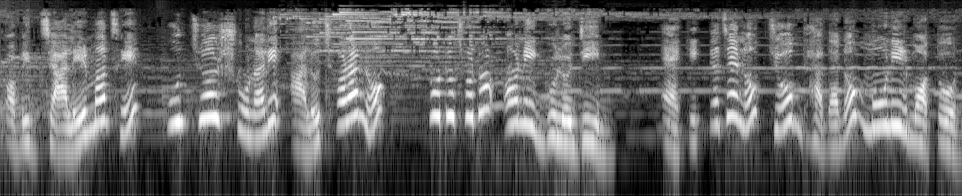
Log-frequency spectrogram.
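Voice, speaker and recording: A woman's voice: high voice, sing-song, measured pace, darkish tone, faint music behind. A woman narrating a scripted fairy tale for a cartoon as the storyteller.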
